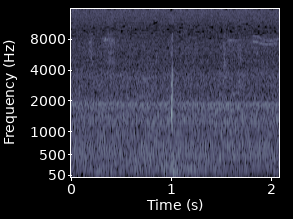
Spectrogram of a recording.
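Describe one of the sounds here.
A golf putter taps a ball softly.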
